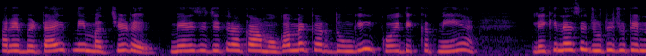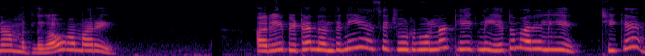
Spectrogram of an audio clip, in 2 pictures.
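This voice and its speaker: A woman voicing a sly older auntie in an animated story, sweet-talking and self-pitying. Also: very high-pitched, normal speed. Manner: sweet-talking, defensive, fake self-pity. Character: scheming older mother-in-law type woman, sly.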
